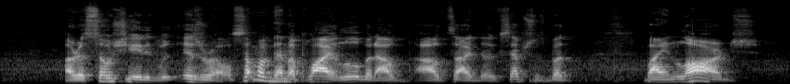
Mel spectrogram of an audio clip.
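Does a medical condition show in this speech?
No.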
